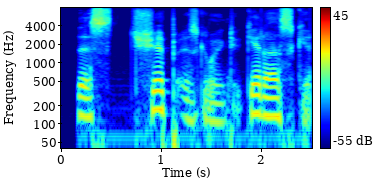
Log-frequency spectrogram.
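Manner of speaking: whispered mutter under the breath. Speaking in character inside a mech on a turn: quietly to oneself. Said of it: "quietly to myself".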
